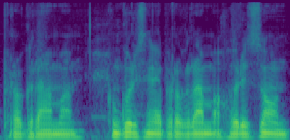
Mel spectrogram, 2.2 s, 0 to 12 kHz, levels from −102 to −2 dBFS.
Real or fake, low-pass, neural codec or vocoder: real; 10.8 kHz; none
